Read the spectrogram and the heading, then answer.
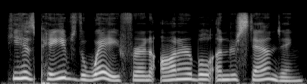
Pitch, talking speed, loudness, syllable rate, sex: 220 Hz, 175 wpm, -17 LUFS, 5.5 syllables/s, female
